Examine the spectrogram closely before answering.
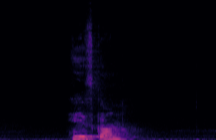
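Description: A young woman speaks briefly and sharply nearby.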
